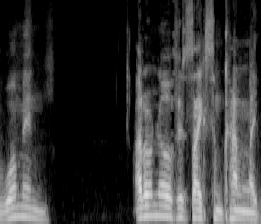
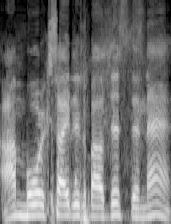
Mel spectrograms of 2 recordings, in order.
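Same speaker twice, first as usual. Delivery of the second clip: loud, full-chested declaration; 3 semitones higher, 9 dB louder than usual. Real, not acted. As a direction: declare it boldly, much louder. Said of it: "I'll say that with my chest".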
